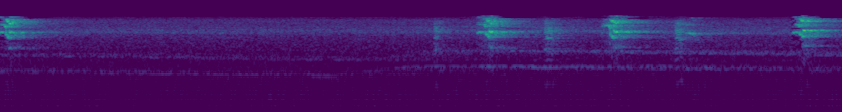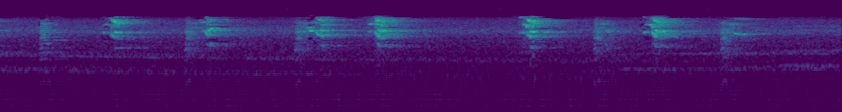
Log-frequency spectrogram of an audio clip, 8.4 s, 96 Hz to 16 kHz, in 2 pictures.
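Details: Peregrine falcon nest webcam, March 2019, first feed of the chick with a yellow bird as prey: after a quiet start come harsh, clipped notes repeated roughly twice a second, over a low, steady, gliding whine and hiss.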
